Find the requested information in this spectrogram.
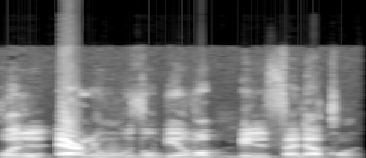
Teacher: اس کے اندر جو پہلا اس کا لفظ ہے قل، اس کا جو قوف ہے، قوف کو پر پڑھیں، کل باریک کاف کی طرح نہ پڑھیں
